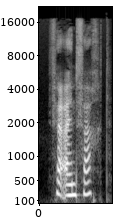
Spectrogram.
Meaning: 1. past participle of vereinfachen 2. inflection of vereinfachen: third-person singular present 3. inflection of vereinfachen: second-person plural present
- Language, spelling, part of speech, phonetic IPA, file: German, vereinfacht, verb, [fɛɐ̯ˈʔaɪ̯nfaxt], De-vereinfacht.ogg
